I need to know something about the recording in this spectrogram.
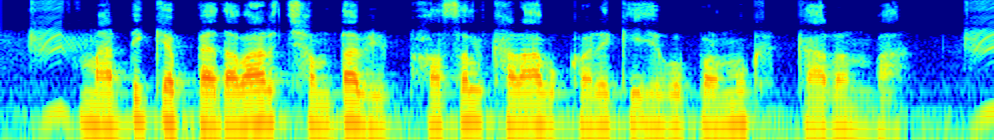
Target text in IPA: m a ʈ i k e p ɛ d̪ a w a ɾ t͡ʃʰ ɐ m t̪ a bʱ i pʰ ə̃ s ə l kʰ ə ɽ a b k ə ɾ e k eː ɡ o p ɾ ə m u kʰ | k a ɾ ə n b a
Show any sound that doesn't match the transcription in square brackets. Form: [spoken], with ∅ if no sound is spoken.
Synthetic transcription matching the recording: m a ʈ i k e p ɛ d̪ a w a ɾ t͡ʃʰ [ə] m t̪ a bʱ i pʰ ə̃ s ə l kʰ ə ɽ a b k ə ɾ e k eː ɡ o p ɾ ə m u kʰ | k a ɾ ə n b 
